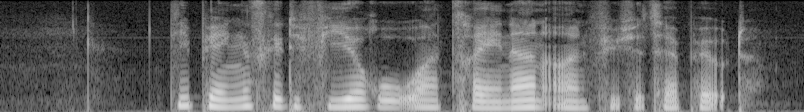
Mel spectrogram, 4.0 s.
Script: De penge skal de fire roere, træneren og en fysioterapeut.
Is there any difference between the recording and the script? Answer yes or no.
no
